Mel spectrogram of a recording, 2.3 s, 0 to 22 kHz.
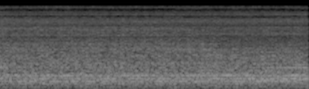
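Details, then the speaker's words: WMW-Heckert dual-spindle universal milling machine (1800×500 mm table), vertical spindle at its maximum 1800 RPM; a steady even whirr with a faint constant tone and no knocks, rattles or grinding; a healthy spindle. "Working of spindle at its maximum speed, that is 1800 RPM. You can hear there is no extra noise from the"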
